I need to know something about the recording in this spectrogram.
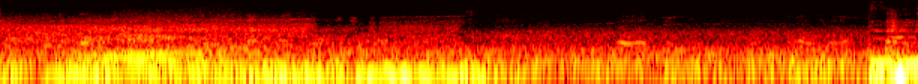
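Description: Street ambience with road traffic running past and faint voices in the background. Near the end it cuts abruptly to a live rock band playing loudly, guitar and drums.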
